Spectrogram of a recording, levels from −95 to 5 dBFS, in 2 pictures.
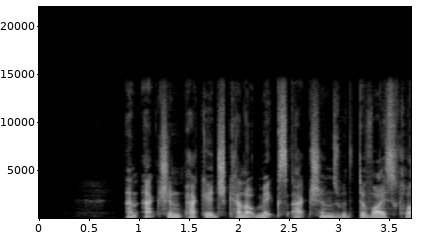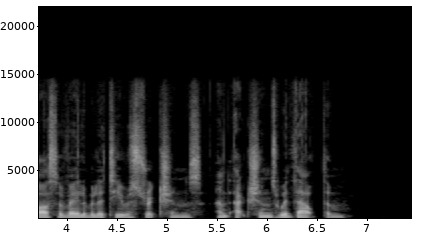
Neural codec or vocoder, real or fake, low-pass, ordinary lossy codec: none; real; 14.4 kHz; none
